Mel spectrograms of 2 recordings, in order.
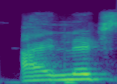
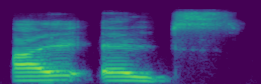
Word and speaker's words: IELTS: uh for my uh for my IELTS training eyelids is wrong pronunciation Alice it's not highlights what are the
